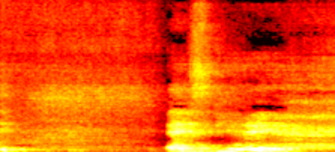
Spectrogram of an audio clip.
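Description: A deep inhalation during a Pilates breathing exercise focused on rib-cage breathing, an abrupt, close breathy intake that swells after a quiet pause and holds steady for about a second.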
